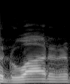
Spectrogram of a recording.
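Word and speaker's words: Loire: 현지인들은 그 루아르를 발음할 때 R 발음을 프랑스 사람들 여러분 아시잖아요. 그 콧소리 내는 거. 그래서 루아르 이렇게 발음하더라고요. 그 루아르 밸리에 제가 레볼드를 갔어요.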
